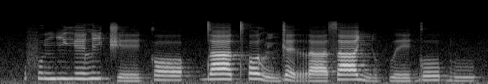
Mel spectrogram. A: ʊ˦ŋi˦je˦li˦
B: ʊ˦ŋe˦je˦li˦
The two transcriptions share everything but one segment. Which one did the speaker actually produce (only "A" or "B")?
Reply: A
